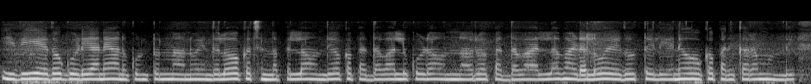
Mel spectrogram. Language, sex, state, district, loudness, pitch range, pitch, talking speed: Telugu, female, Andhra Pradesh, Srikakulam, -16 LUFS, 230-245 Hz, 240 Hz, 170 wpm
